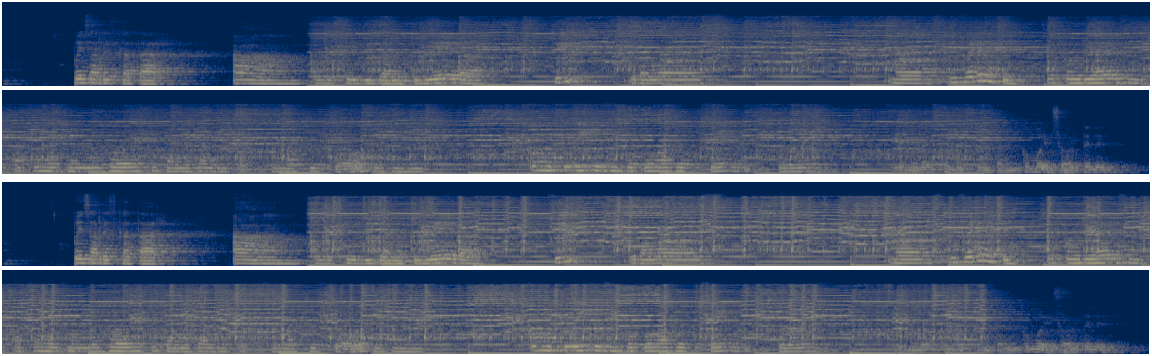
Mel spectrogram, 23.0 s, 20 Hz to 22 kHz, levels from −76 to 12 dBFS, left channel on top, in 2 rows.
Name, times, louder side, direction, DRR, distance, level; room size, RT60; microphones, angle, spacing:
voice 1, 0.7-1.6 2.3-4.8 5.5-5.7 6.3-7.2 8.8-15.7 16.7-19.8, right 1 dB, 20° right, -2 dB, 0.7 m, -25 dB
sound 1, 3.0-21.3, right 6 dB, 60° right, 0.5 m, -25 dB
sound 2, 11.0-19.0, equal, 20° left, 1.4 m, -45 dB
voice 2, 20.4-22.5, left 1 dB, 60° left, 5 dB, 0.9 m, -33 dB
8.9 x 8.1 x 3.7 m, 1.2 s
head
